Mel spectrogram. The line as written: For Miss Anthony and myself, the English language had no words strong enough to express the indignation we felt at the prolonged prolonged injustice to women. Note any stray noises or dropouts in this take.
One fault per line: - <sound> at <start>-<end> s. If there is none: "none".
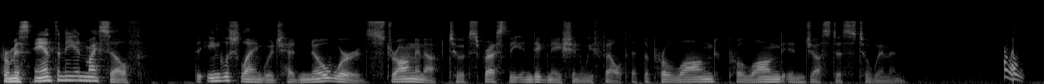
- chirp at 10.0-10.3 s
